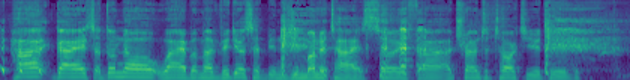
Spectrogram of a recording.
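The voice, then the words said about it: Vague put-on European accent. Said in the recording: “I got into a real weird accent. I don't even know what that was. ... That was like the Lars from what's the movie up? Heavyweights. ... You just sound like vague European guy. ... I just sound Euro like trash.”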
